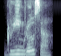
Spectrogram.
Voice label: "greengrocer", Indian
